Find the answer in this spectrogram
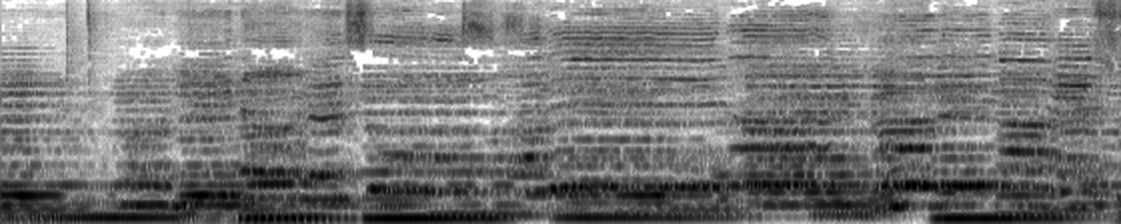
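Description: A congregation singing a hymn together at a Mass, sustained sung notes over a steady low accompaniment.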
